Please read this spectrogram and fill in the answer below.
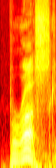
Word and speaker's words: brusque: Collins repeatedly calls him brusk. Is that it? Brutesque. A brutisque. R U S Q U E brusk. Brusk is how you say that word.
